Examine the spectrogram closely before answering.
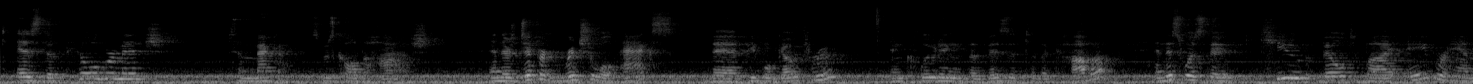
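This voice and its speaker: A man talks at a fairly slow pace, leaving long, frequent pauses. Loud background noise and audible room echo fill the recording. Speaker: teacher or presenter. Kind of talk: lecture. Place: classroom. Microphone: camera far.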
